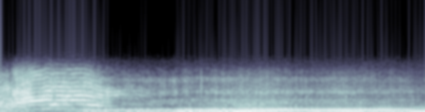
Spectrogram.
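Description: A short, high tire screech slides downward at the start as a Mercedes skids on a wet road, then its engine roars up loudly and keeps climbing in pitch as it accelerates, with no talking.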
